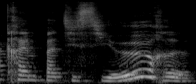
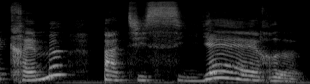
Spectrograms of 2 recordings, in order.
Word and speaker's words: crème pâtissière: O E, então, é E. Mas ali a gente tem um acento grave. E o acento grave, ele abre a pronúncia do E. Então eu não vou falar crème pâtissière, até difícil de pronunciar. Com o acentozinho eu vou abrir o E, por isso que a pronúncia é crème pâtissière.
